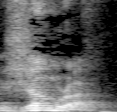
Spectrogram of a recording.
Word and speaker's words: genre: palavra gênero, que é genre. Então a pronúncia é parecida com a palavra janta, só que em vez do T você a substitui por R. Então seria genre. Escrita também é bem parecida.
